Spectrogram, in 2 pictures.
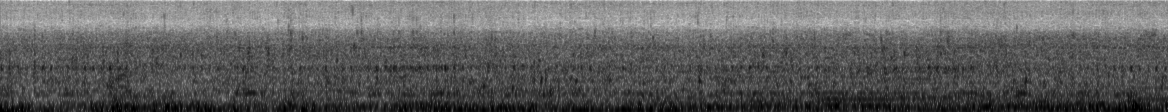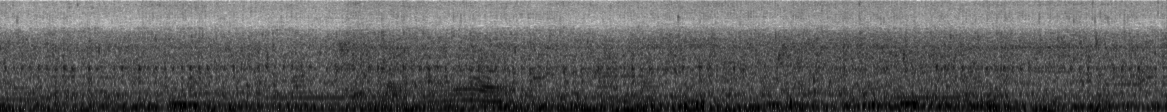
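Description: A man talks casually close by.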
